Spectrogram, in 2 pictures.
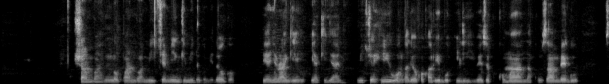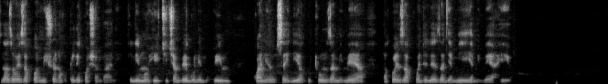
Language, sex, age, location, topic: Swahili, male, 25-35, Dar es Salaam, agriculture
